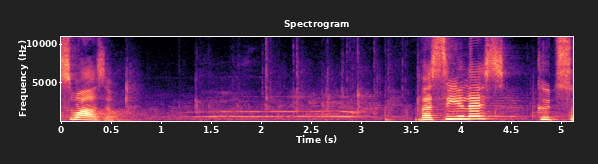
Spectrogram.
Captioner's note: audience applauding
